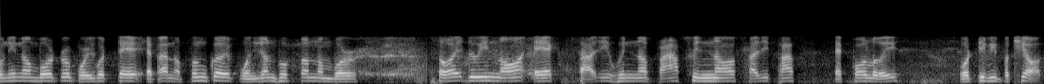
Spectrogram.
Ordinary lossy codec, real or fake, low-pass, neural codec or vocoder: Opus, 16 kbps; fake; 3.6 kHz; codec, 16 kHz, 0.8 kbps, ZipCodec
